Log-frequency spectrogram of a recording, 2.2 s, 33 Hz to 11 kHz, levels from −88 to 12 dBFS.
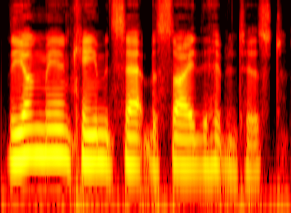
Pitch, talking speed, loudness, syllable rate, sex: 135 Hz, 245 wpm, -18 LUFS, 6.4 syllables/s, male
